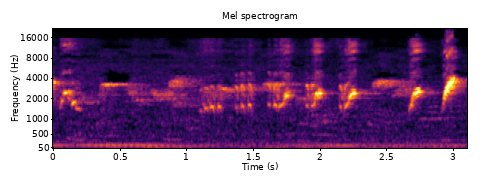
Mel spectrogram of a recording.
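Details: Red-whiskered bulbul during competitive singing: a rambling series of soft warbled notes building into sharper, upslurred chirps near the end, with a steady low hum underneath.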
